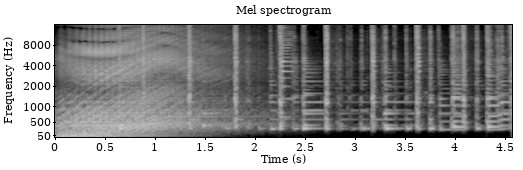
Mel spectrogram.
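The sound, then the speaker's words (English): A whooshing, engine-like roar builds and fades, giving way to a quick run of bright, rhythmic chiming clicks and bleeps, a playful sci-fi effect of the Wayback Machine time machine starting up to go back to the 1800s. “Engaging Wayback Machine.”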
